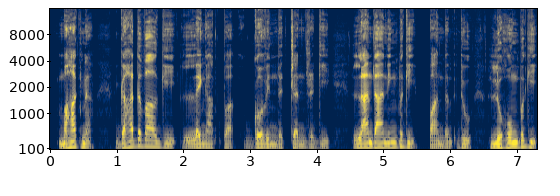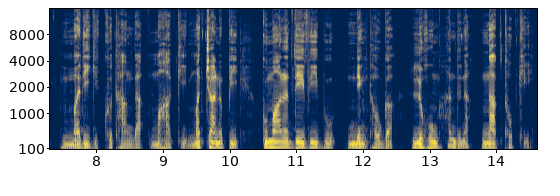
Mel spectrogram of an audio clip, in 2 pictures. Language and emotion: Manipuri, neutral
